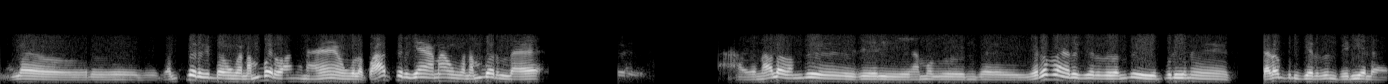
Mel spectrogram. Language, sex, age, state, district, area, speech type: Tamil, male, 60+, Tamil Nadu, Pudukkottai, rural, conversation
